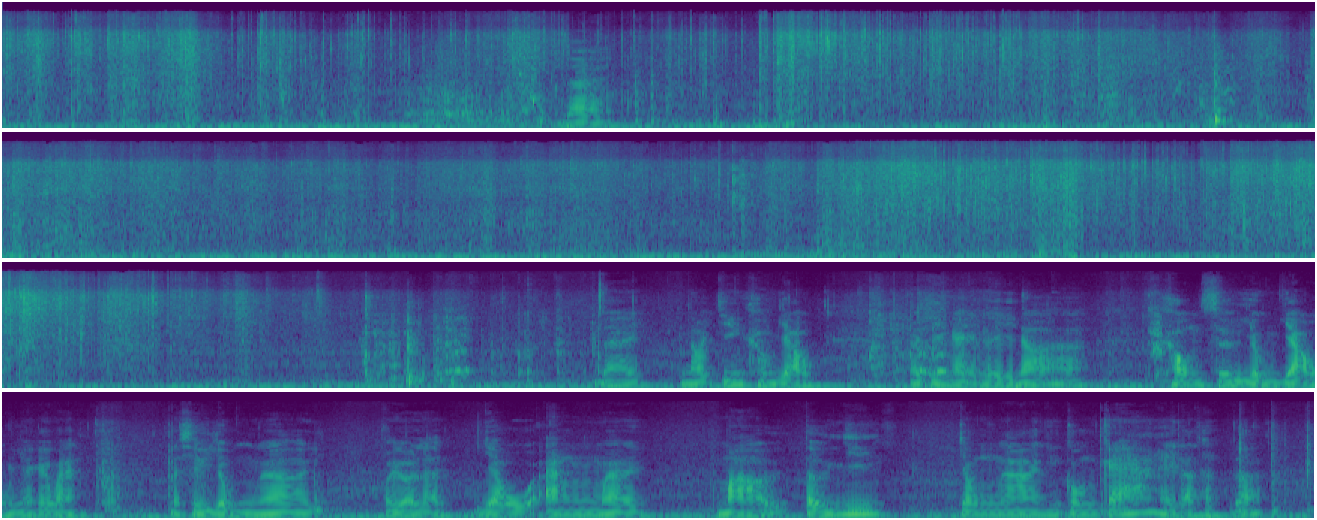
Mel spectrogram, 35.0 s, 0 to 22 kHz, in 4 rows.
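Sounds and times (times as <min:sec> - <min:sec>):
packaging crinkling: 0:00.0 - 0:19.7.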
